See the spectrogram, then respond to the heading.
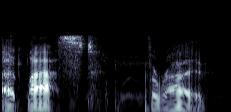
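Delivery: put-on dry, crackling, level old crone voice. A hunched crone at a crystal ball speaks as visitors enter her tent, in a crackling crone voice. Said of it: "Her voice crackles like dry weeds".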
